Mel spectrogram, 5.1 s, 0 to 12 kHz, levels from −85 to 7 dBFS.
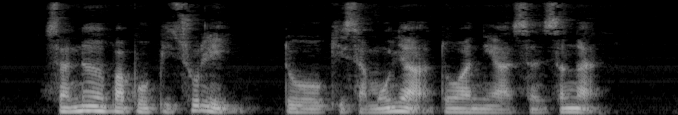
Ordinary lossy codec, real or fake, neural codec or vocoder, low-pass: Opus, 64 kbps; real; none; 10.8 kHz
